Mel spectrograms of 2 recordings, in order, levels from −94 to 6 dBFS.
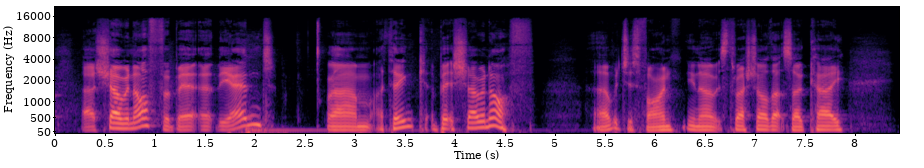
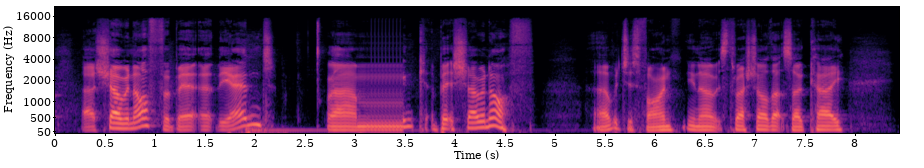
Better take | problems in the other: first | audio freezing; at 3 s

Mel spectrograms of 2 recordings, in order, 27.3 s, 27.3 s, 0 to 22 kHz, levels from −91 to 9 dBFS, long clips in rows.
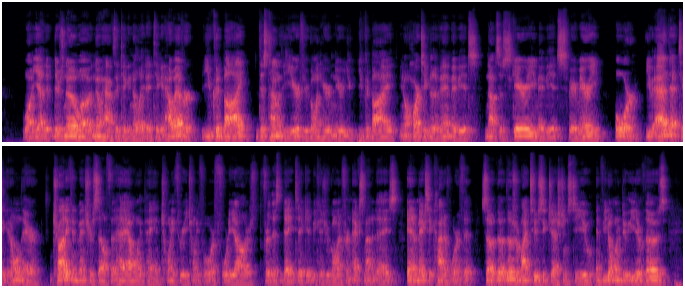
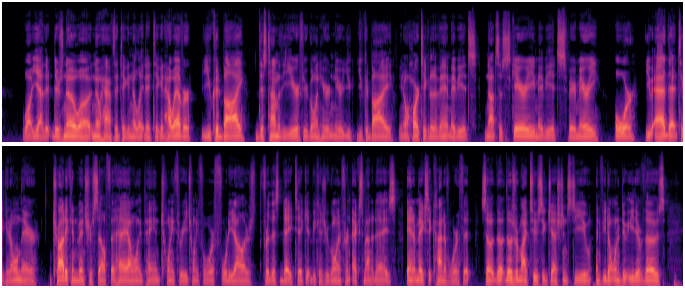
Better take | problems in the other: second | off-mic speech; far // room echo; slight; dies away in 0.3 s

